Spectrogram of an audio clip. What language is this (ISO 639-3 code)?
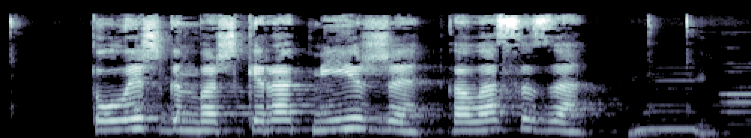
chm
